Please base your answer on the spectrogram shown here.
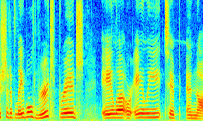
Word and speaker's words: ala: That's a ala, or plural is ali. That's how you spell it. This is the plural. Okay, so it's ala, or plural is ali.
